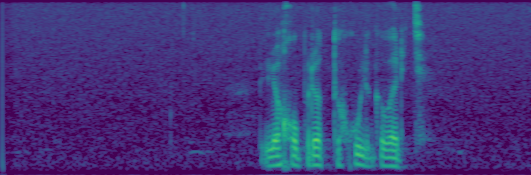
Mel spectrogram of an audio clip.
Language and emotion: Russian, neutral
